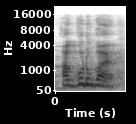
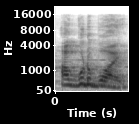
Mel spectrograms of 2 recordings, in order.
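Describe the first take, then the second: No difference in how they are said.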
